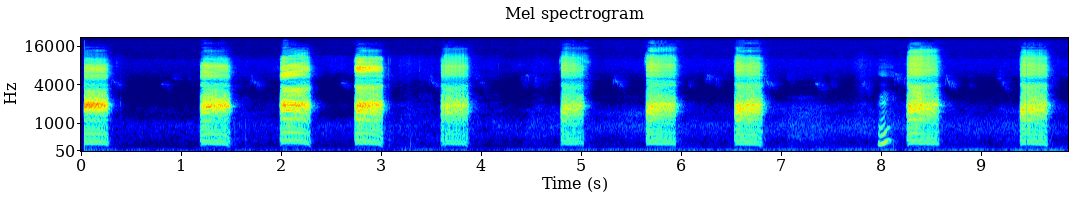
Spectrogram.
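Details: Tame hooded crow calling noisily while eating: loud, harsh caws, about ten in a row at roughly one per second, with a brief higher note between them.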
